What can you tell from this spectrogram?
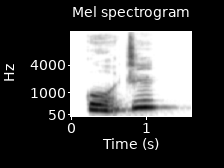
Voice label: "guozhi", Chinese; hsk4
